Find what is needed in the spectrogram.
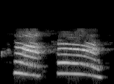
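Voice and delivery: high croaking caw; high rasping bird croak; raven croak. Acted.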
